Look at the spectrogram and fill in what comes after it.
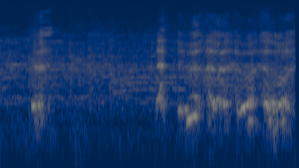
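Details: Hiccups: two abrupt, sharp catches of breath about a second apart, followed by brief voiced sounds.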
